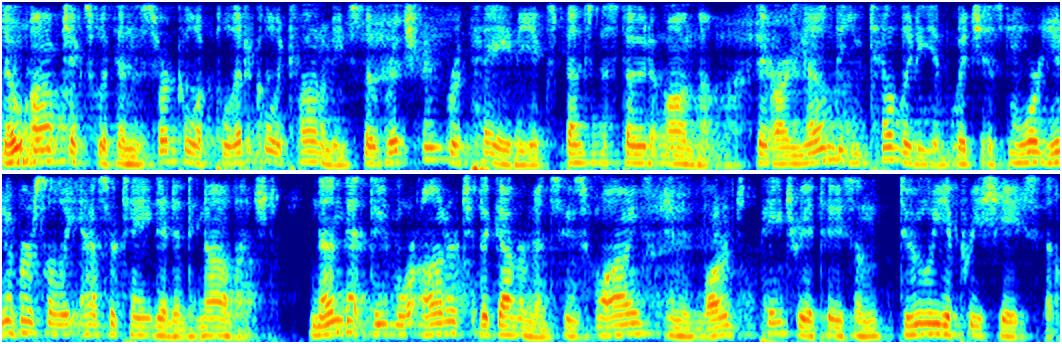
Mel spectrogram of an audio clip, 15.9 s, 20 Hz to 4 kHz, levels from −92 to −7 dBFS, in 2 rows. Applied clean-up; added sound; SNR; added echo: neural mask model DeepFilterNet 3.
